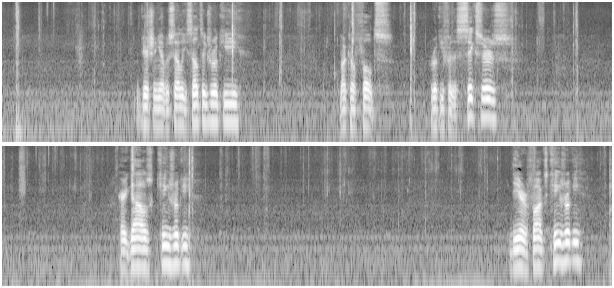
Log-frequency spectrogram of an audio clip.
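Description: Trading cards rustle and flick softly as hands shuffle through a stack.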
